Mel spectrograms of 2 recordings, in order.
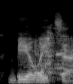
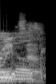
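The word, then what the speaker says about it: Bjelica: Bielitsa, I think is how you pronounce it. Yeah. Bielitsa, that's it. Yeah.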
